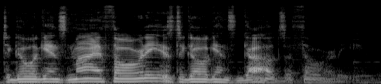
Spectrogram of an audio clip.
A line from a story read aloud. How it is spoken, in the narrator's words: the sheriff bellowed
